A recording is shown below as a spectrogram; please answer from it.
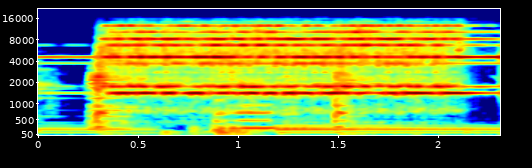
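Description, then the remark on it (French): A telephone rings with a continuous, bright metallic bell tone lasting about two seconds, loud, with no voices over it, introducing the 'L'appel du good' segment on Good Radio. “L'appel du good. Allô, j'écoute.”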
